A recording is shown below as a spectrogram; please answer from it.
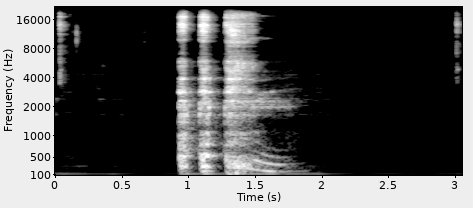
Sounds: Throat clearing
